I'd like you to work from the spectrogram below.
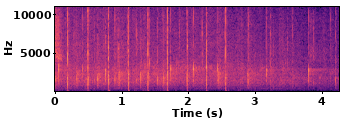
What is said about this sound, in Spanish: Un aplauso para ellos desde Puerto Rico. Les amamos.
